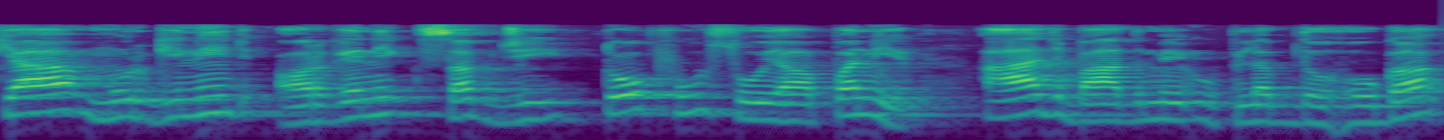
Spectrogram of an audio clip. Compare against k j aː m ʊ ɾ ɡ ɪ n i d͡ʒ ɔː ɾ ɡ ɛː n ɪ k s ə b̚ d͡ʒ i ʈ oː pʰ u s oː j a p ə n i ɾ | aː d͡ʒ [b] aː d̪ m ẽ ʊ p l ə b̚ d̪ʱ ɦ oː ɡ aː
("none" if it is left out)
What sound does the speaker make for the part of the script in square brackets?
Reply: b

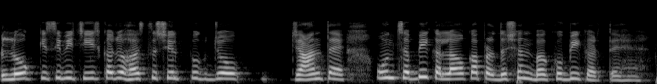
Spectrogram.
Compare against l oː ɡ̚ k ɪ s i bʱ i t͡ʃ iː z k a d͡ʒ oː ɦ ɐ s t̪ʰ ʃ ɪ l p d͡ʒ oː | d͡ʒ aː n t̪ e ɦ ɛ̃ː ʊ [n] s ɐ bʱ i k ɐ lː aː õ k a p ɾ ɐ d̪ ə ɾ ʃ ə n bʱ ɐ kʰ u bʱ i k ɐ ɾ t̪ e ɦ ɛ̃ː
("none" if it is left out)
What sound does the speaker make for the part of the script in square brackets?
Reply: n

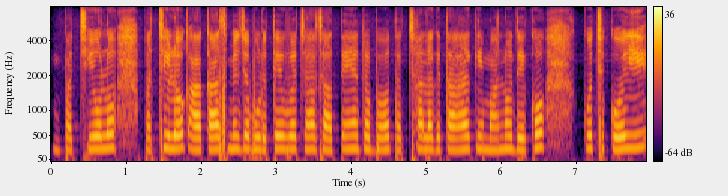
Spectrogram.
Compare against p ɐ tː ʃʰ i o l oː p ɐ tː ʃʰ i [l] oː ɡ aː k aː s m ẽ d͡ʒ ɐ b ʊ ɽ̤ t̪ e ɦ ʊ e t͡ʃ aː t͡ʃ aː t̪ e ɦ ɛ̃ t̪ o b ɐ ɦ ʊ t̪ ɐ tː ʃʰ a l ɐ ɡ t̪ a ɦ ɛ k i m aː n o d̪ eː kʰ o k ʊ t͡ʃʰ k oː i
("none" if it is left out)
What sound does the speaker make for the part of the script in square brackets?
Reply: l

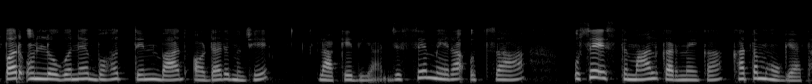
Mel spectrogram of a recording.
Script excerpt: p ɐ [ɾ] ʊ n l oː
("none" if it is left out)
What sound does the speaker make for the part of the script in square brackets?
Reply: ɾ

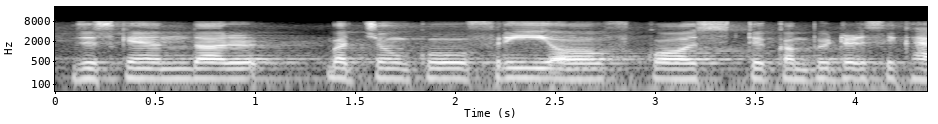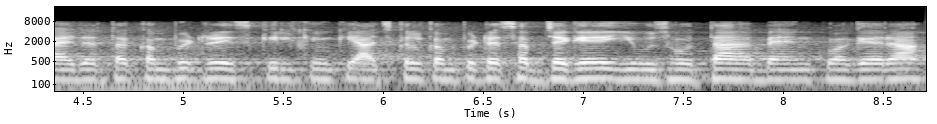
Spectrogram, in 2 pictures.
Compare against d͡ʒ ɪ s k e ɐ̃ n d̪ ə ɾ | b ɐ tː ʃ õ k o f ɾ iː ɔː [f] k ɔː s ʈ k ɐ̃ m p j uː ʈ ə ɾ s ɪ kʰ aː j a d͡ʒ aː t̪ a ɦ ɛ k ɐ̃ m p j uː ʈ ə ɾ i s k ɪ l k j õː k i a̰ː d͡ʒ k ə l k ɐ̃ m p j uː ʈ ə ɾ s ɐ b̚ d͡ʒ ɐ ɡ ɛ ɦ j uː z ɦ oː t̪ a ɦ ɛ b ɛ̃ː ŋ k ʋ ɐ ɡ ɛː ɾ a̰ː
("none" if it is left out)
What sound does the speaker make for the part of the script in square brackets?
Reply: f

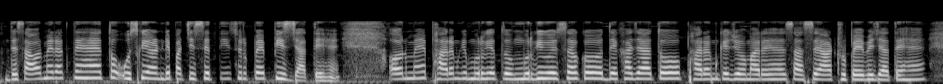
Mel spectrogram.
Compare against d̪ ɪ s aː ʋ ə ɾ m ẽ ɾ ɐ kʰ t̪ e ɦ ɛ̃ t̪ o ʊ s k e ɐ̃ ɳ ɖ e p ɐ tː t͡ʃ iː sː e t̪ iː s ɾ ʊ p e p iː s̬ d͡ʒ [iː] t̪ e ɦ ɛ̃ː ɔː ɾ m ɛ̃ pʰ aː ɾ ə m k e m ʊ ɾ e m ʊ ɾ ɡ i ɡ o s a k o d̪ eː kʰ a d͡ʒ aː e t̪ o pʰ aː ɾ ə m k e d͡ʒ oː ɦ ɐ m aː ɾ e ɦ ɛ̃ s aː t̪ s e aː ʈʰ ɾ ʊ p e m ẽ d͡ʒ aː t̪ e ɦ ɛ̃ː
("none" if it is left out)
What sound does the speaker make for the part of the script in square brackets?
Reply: aː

